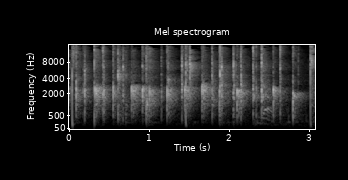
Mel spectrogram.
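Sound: hand clapping applause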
